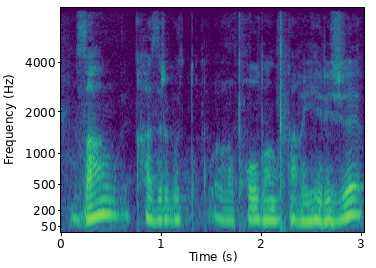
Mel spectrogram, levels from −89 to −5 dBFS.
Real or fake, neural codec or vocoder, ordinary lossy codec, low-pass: fake; codec, 16 kHz, 2 kbps, FunCodec, trained on LibriTTS, 25 frames a second; none; none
